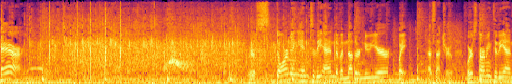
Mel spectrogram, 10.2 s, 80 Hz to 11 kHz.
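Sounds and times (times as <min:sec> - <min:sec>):
single person clapping hands: 0:00.5 - 0:07.2
speech: 0:05.0 - 0:10.2.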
